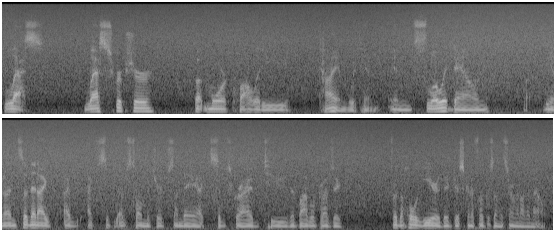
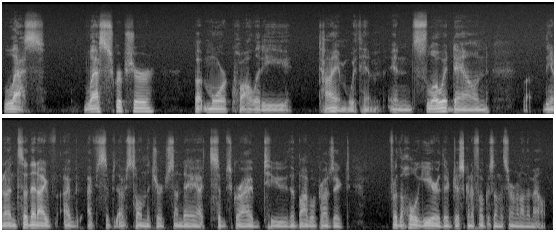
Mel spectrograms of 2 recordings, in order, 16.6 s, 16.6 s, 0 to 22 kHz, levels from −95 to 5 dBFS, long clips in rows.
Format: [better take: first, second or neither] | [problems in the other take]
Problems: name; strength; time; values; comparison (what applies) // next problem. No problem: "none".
second | hiss; loud; throughout; 1 dB below the speech; faint in the second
